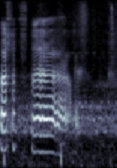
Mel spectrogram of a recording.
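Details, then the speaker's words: Newborn girl, dressed for her one-month photos, giving short, insistent cries with a sustained wail, hungry and upset after a diaper change while her bottle warms; room noise in the background; a hunger cry. "the fact that she's crying because she is hungry but she's also mad at me for changing her but her bottle's warming up"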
